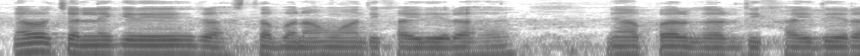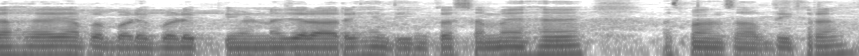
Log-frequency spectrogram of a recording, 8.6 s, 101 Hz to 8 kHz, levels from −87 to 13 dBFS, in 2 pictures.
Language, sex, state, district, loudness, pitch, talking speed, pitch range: Hindi, male, Goa, North and South Goa, -28 LUFS, 105 Hz, 260 wpm, 100-110 Hz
